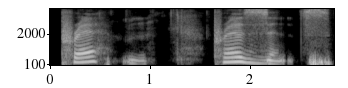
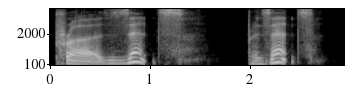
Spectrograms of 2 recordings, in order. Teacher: if it's a noun then the stress is on pre pre presence but if it's a verb then it's presents presents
